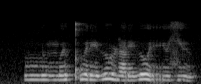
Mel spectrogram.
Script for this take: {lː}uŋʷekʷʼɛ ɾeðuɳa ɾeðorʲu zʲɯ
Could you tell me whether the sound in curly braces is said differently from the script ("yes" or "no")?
no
